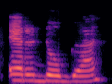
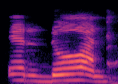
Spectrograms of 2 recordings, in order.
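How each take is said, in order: First: A g sound is pronounced in the middle. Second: No g sound; the vowel before is lengthened. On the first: The speaker calls it wrong. "bukan Erdogan" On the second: The speaker calls it right. "tidak dibaca ... memanjangkan huruf sebelumnya"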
